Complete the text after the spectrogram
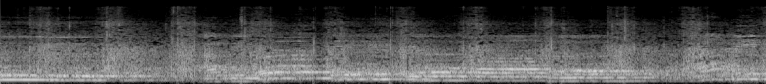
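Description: A large crowd of children sings together.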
